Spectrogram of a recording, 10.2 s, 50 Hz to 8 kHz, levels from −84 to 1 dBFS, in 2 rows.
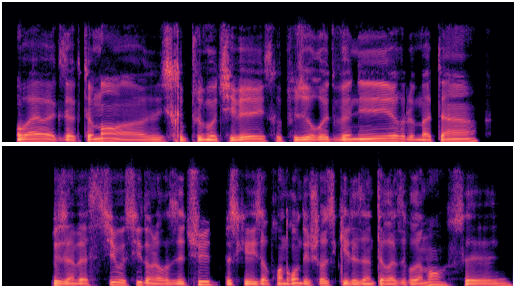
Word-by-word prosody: Ouais, 115 - +5
ouais, 125 +1 0
exactement, 105 +1 -1
heu, 105 +1 -3
ils - - -8
seraient - - +1
plus 105 - 0
motivés, 105 +5 +2
ils - - -6
seraient 115 -2 -7
plus 105 +1 0
heureux 115 +1 +2
de 105 - -13
venir 125 +6 +1
le 105 - -4
matin, 115 +5 -1 0.9
plus 110 -1 +4
investis 110 +6 -1
aussi 135 +2 -1
dans 125 - +1
leurs 100 -1 -1
études 150 +9 0
parce 95 - 0
qu'ils 105 -1 +3
apprendront 105 +2 +1
des 105 -2 0
choses 115 +2 -2
qui 115 - +1
les 95 0 0
intéressent 95 0 0
vraiment, 125 +8 -1
c'est 100 -1 -1
110 Hz, 190 wpm, -23 LUFS, 100-120 Hz, 0.9 s, Ouais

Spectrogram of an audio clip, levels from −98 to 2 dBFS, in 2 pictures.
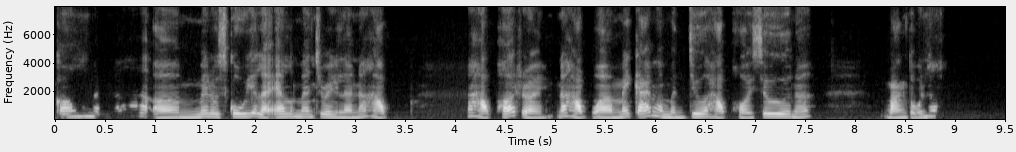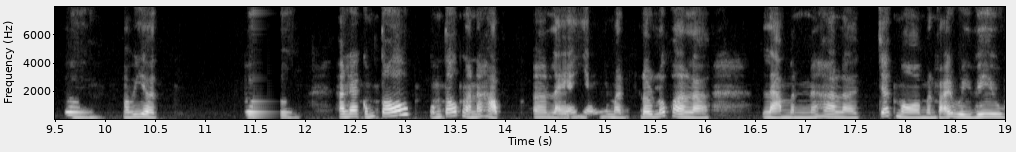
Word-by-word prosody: con 210 0 +2
của 215 +1 -7
mình 225 -3 -6 0.4
nó, - - -1
ờm, 175 +3 0
middle 220 -1 -1
school 215 +2 +1
với 240 - 0
lại 170 -3 +4
elementary 205 -2 -1
là 170 -1 -2
nó 185 +5 -5
học - - +1 0.8
nó 245 - -3
học 245 - +5
hết 215 +4 +6
rồi, 155 -1 +2
nó 230 - +2
học, - - +4
à, 170 -1 +4
mấy 190 +6 -2
cái 225 +2 +4
mà 250 - -2
mình 175 -3 -3
chưa 210 0 +2
học - - +1
hồi 165 -2 -3
xưa 205 +2 +2
nữa. 195 +4 -6 0.7
Bằng 165 +1 +1
tuổi 175 +3 -4
nó 220 - -4 0.8
ừ, 180 - +3 0.5
mà 180 - -3
bây 195 +3 -4
giờ 190 -4 +4 0.9
ừ, 185 0 -1 0.7
thành 200 0 +2
ra 225 0 +5
cũng 205 -1 -6
tốt, 280 - +7 0.2
cũng 195 +3 -6
tốt 265 +5 +1
là 225 - +1
nó 205 +3 -3
học, 215 - +3 0.3
ờ, 180 - -3
lẹ 170 -3 -1
như 170 +5 -4
vậy - - -8
nhưng 195 0 -8
mà 170 - -1 0.2
đôi 190 +1 +2
lúc 255 +7 -2
ha 210 -5 +5
là 165 -3 0 0.5
làm 170 -2 +1
mình 165 -1 -6
á 175 - -4
ha, 200 -1 -2
là 165 -3 -2 0.2
chết 255 -1 -2
mồ 170 -5 +2
mình 165 0 -6
phải 170 - +3
review 200 0 +1
195 Hz, 210 wpm, -21 LUFS, 170-215 Hz, 0.9 s, tốt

